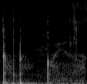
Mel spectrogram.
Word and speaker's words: colloquial: Colloquial. Again, another good like word with the collo. But there's the L sounds in there, too. And there's a Q sound technically in there. Colloqual. Four syllables in that one.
